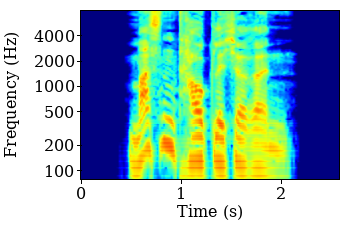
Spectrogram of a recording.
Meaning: inflection of massentauglich: 1. strong genitive masculine/neuter singular comparative degree 2. weak/mixed genitive/dative all-gender singular comparative degree
- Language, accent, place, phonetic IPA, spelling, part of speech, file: German, Germany, Berlin, [ˈmasn̩ˌtaʊ̯klɪçəʁən], massentauglicheren, adjective, De-massentauglicheren.ogg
